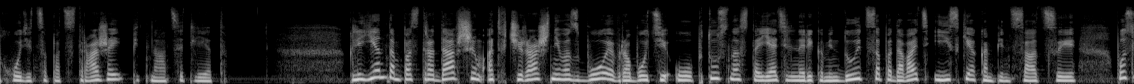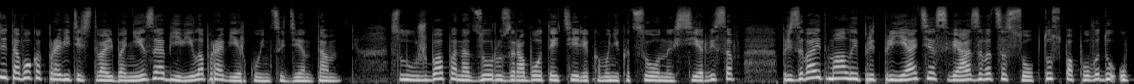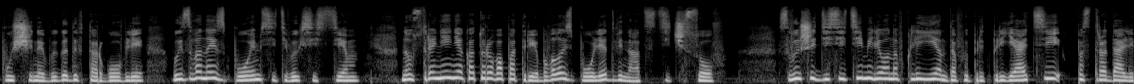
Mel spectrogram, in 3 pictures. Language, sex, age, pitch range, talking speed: Russian, female, 30-49, 185-240 Hz, 115 wpm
